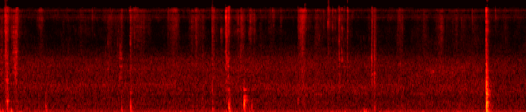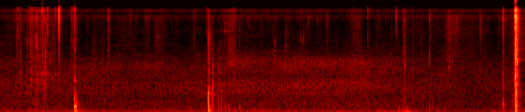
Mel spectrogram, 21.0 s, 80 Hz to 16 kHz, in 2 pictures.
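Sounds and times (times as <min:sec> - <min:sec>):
axe chopping wood: 0:09.7 - 0:09.9, 0:20.6 - 0:21.0.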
